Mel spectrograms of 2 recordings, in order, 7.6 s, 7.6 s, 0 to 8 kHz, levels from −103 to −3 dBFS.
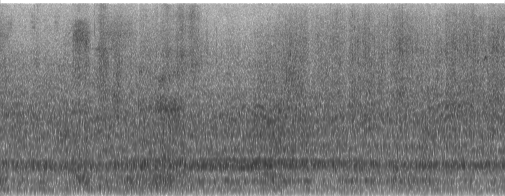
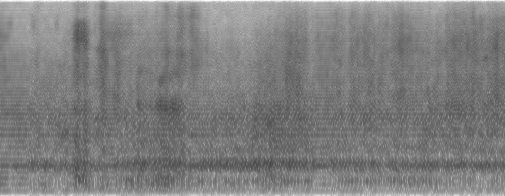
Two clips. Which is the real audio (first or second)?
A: first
